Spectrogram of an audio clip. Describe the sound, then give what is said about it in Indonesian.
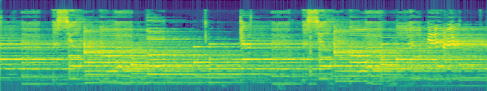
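A recorded alarm ringtone plays a bright, electronic melody of shifting tones, steady and loud for about seven seconds with no one talking over it. “Soalnya adanya alarm record nih.”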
